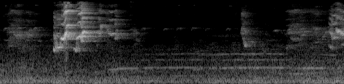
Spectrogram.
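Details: Male lovebird calling actively: a loud half-second outburst of harsh, shrill chirps, then short quieter raspy bursts after a pause. A low steady hum lies in the background.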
